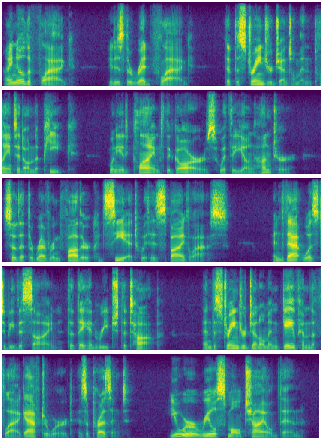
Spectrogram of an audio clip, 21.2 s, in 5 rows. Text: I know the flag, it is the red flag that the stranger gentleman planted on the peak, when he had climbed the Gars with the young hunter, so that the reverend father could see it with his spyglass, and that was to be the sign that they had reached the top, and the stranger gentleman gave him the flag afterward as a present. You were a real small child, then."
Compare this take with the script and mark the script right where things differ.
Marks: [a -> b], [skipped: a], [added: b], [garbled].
I know the flag, it is the red flag that the stranger gentleman planted on the peak, when he had climbed the Gars with the young hunter, so that the reverend father could see it with his spyglass, and that was to be the sign that they had reached the top, and the stranger gentleman gave him the flag afterward as a present. You were a real small child, then."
